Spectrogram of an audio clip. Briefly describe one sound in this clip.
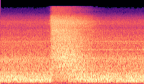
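A stopped train lets out a short, loud hiss of air.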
